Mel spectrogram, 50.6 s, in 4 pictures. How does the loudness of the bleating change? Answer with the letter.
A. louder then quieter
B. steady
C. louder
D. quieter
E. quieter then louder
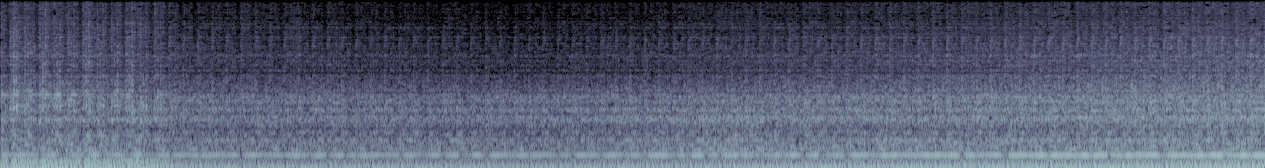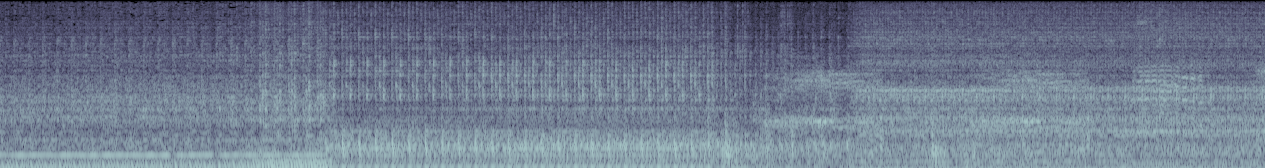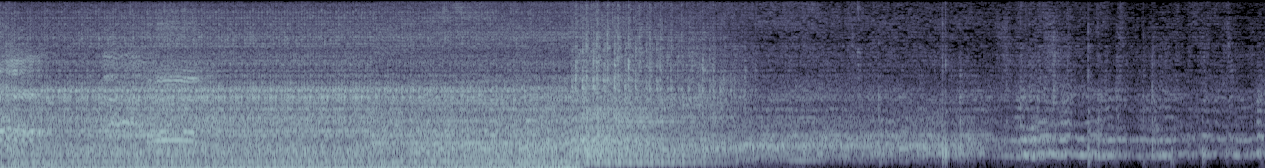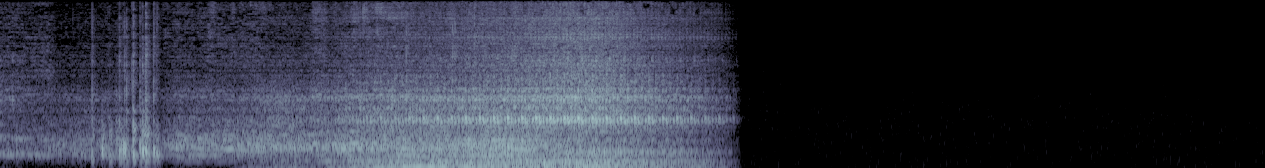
B.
